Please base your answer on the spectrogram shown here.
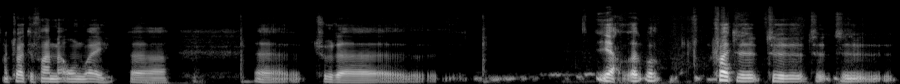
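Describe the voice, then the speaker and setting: A middle-aged man from Norway with a Norwegian accent, answering interview questions in English with many pauses and restarts. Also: medium pitch, lively intonation, gravelly, darkish tone. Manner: hesitant, many fillers and restarts. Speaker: film director guest.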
